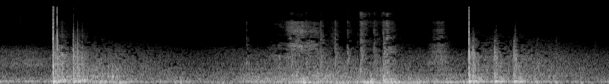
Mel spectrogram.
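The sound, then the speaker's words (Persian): Successive air-defense explosions in Tehran: two sharp, loud blasts stand out, with a quick cluster of smaller popping bursts between them, all over a steady low rumbling background. No one speaks. “امروز در تهران شهروند خبرنگاران خبرهایی رو و صداها و تصاویری رو منتشر کردند که حاکی از صدای انفجارهای پی در پی یا انفجار پدافندهای هوایی بود و در کنارش آژیر ممتد هم صداش به گوش می رسید.”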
